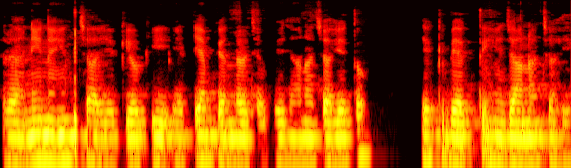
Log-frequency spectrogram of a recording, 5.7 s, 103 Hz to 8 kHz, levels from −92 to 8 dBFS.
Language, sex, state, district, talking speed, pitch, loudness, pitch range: Magahi, male, Bihar, Jahanabad, 180 wpm, 115 Hz, -18 LUFS, 115-120 Hz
